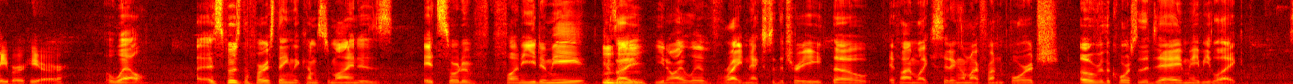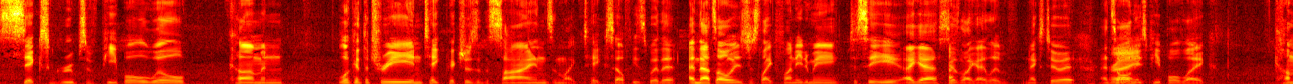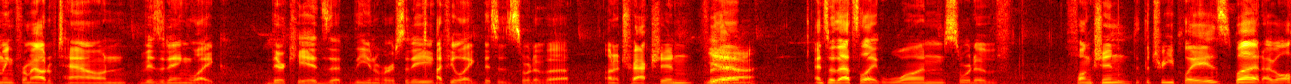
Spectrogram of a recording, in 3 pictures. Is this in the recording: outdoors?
yes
